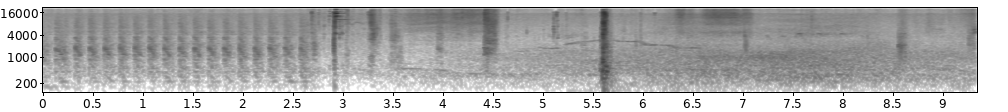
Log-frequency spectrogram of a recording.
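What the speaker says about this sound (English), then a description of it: "Right, so put the key off, but then we'll crank it over." A Hyundai Santa Fe with low fuel pressure cranks without starting: a rapid, even starter whirr for about three seconds, then it cuts out, followed by a few clicks and a background hiss.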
